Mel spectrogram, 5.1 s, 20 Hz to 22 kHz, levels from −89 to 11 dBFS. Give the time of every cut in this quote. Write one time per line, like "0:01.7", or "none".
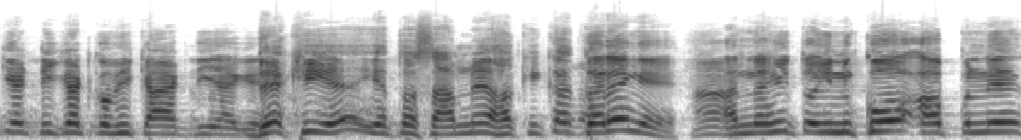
0:02.9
